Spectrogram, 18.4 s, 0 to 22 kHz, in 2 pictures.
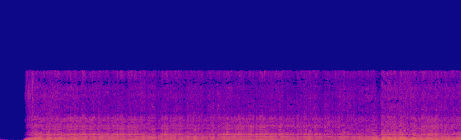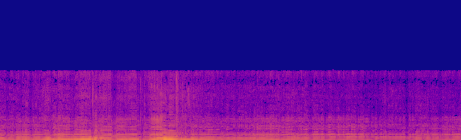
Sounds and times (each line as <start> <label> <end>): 0.5 fly 18.4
